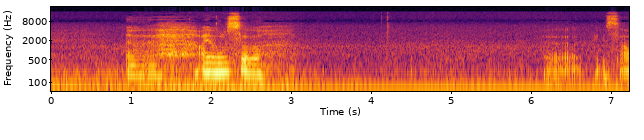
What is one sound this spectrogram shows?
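A middle-aged woman speaks calmly close to a microphone.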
